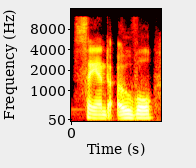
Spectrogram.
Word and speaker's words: Sandoval: It's Michael, not the way you think, Sandoval, but it's pronounced Sandoval.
